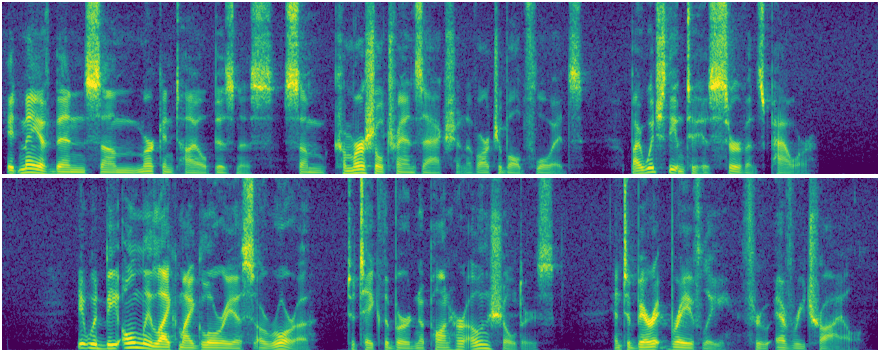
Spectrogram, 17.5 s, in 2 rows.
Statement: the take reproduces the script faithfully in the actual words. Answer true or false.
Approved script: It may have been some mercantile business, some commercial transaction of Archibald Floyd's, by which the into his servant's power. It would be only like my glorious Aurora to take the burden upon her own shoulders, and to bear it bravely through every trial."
true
